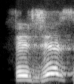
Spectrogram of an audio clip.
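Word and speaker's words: Schweizer: Pronounce it. Switcher's reagent.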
